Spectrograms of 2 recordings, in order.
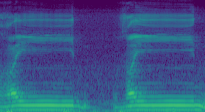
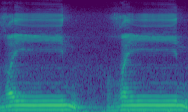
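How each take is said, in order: The two takes are said the same way.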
